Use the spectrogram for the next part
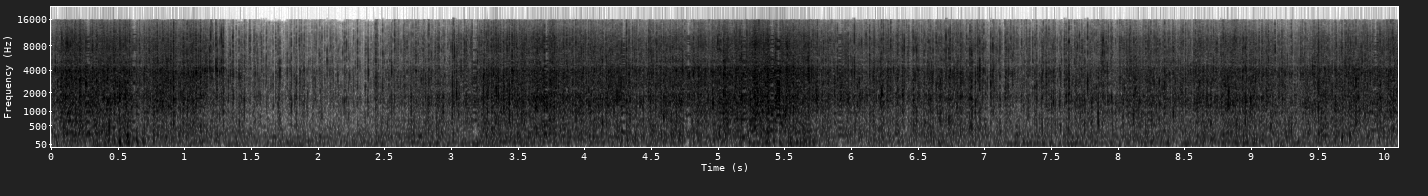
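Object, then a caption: Thin plastic bread bag. Fingertips rub and crumple the film of an empty, thin, red printed plastic bread bag. A steady, bright crinkling and crackling runs throughout, with almost no low end, easing briefly near the two-second mark before rising again.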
